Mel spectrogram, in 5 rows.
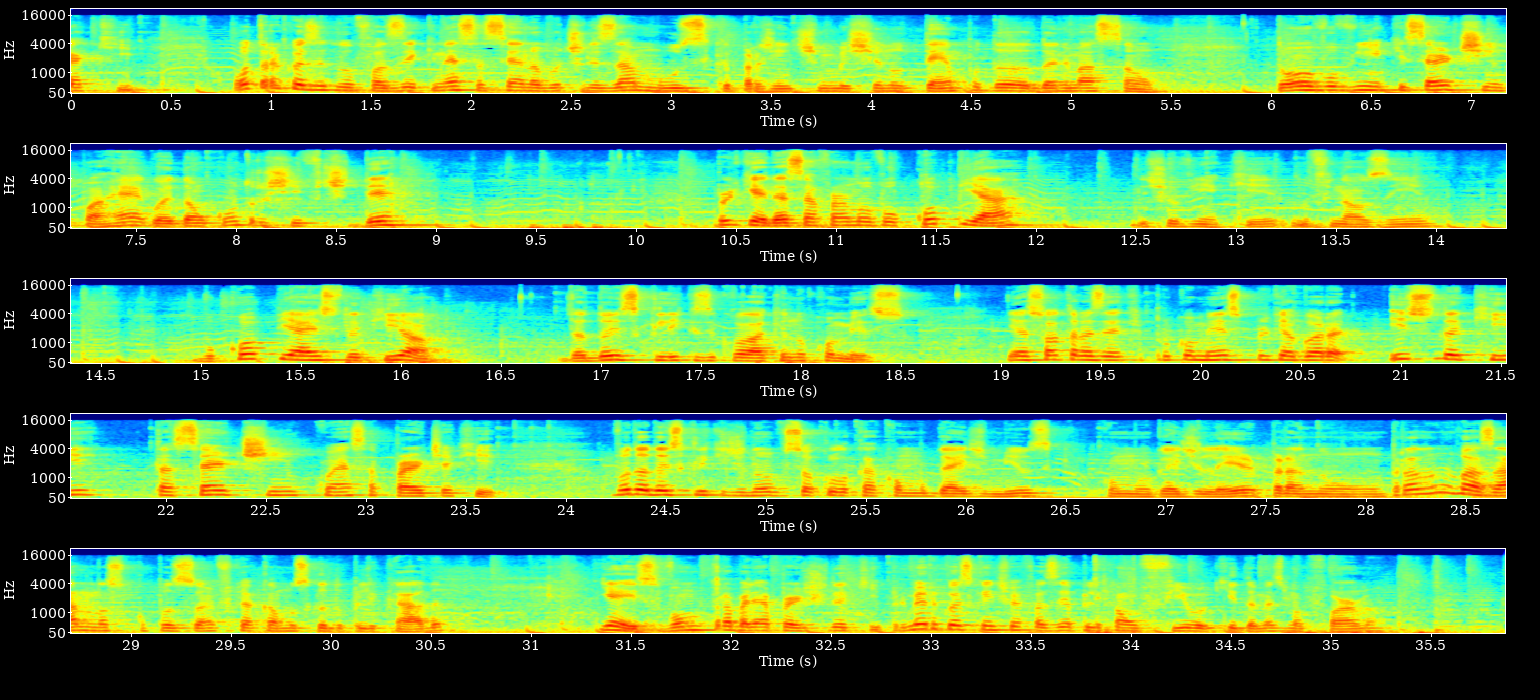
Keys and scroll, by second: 6.8 =, 8.6 ctrl+shift+d, 9.4 typing, 11.4 ctrl+c, 15.7 ctrl+c, 15.9 ctrl+c, 16.5 ctrl+c, 17.9 ctrl+v, 34.5-35.6 typing.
